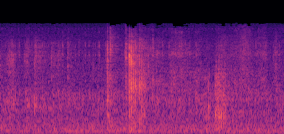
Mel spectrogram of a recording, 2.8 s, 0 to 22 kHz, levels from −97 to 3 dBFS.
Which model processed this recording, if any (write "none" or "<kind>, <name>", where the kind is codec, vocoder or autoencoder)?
none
